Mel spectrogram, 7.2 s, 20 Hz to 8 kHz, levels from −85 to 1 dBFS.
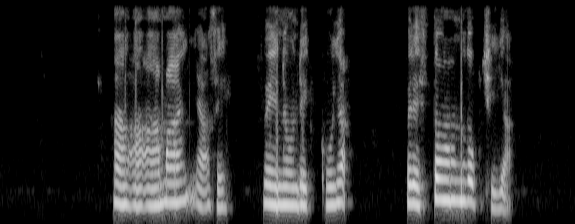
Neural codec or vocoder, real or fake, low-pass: vocoder, 22.05 kHz, 80 mel bands, HiFi-GAN; fake; 7.2 kHz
